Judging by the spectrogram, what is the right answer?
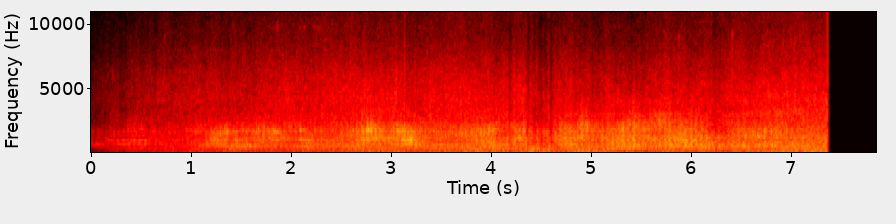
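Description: A steady engine drone that fades in over the first second or so, holds even, and cuts off abruptly near the end.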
